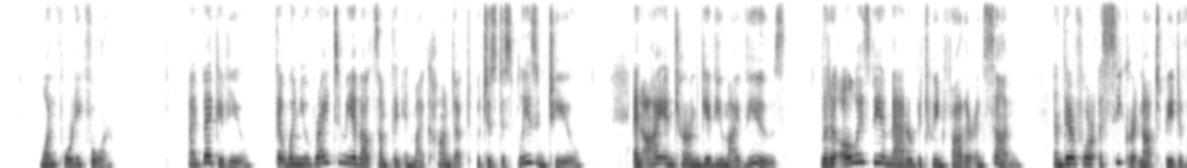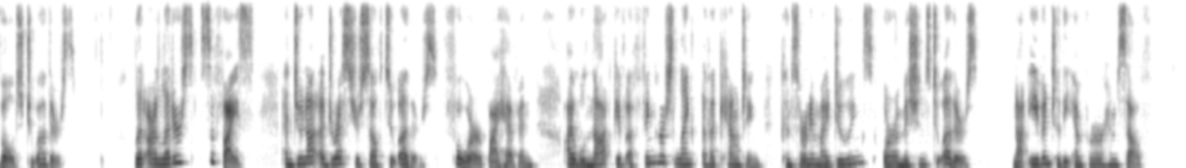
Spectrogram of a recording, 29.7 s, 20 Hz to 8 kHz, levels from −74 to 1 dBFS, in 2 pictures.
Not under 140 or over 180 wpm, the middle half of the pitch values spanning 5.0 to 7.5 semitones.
No: average, 170 wpm; average, 3.7 semitones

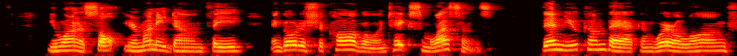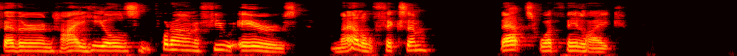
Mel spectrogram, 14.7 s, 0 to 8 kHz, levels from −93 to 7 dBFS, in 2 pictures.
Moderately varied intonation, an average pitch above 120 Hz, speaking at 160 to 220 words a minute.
Yes: average, 3.6 semitones; high, 190 Hz; average, 170 wpm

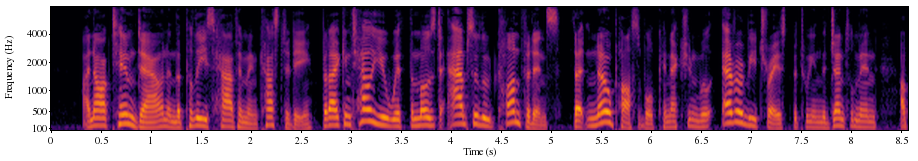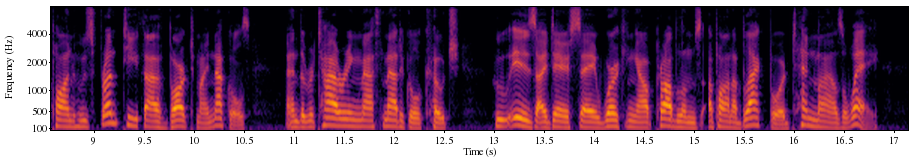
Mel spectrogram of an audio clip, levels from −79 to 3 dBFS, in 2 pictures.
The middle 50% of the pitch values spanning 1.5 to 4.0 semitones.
No: average, 5.3 semitones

